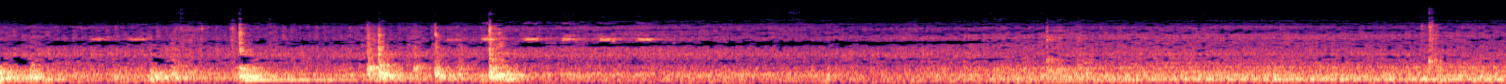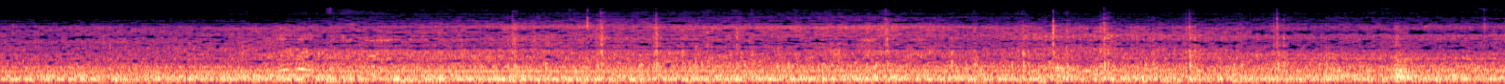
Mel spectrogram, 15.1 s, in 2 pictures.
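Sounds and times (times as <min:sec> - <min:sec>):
knocks and clatters: 0:00.0 - 0:02.8, 0:10.0 - 0:15.0
vehicle engine humming: 0:00.0 - 0:15.0.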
